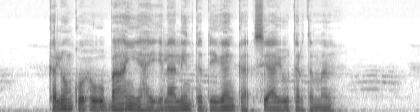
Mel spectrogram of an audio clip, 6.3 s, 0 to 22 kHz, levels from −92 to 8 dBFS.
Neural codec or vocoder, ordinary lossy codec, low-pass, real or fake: vocoder, 44.1 kHz, 128 mel bands every 256 samples, BigVGAN v2; none; none; fake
